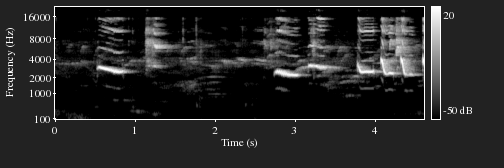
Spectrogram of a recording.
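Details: White-eye besetan song with spaced, clear high whistled slurs and thin chirps, building into quicker overlapping sharp notes at the end.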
